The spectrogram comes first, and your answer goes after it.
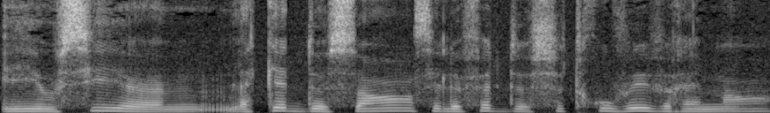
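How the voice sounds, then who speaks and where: A dark, mellow tone with ordinary pitch variation. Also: woman. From Belgium. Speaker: author. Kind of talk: interview. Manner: hesitant, many fillers.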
